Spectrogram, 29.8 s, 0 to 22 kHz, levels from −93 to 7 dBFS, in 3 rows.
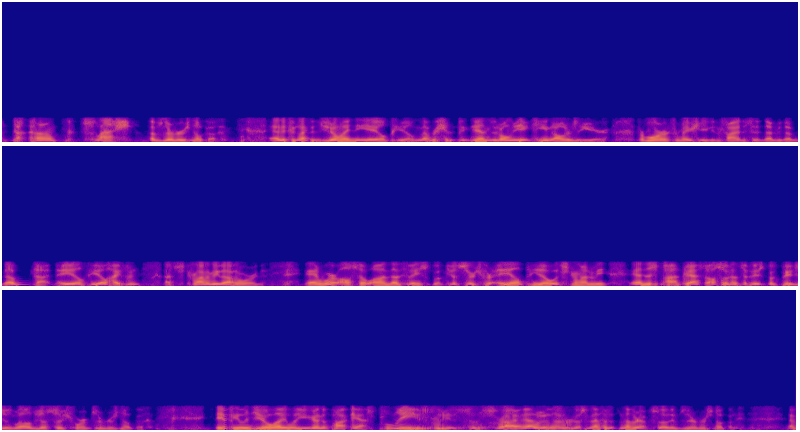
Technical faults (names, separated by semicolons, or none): Codec 2 vocoder; switch to a distant microphone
